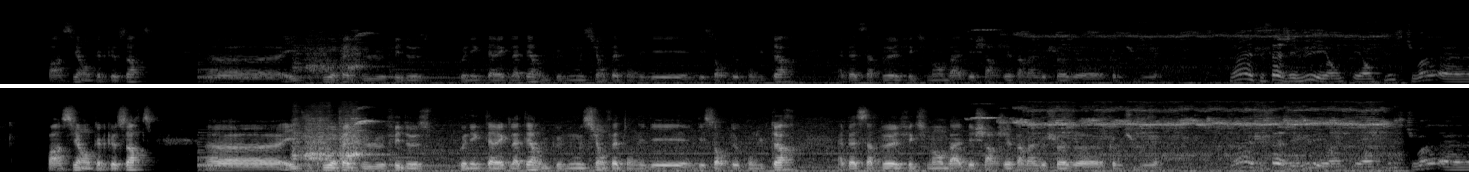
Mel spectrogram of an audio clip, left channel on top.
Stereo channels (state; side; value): quieter; left; 21.1 dB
